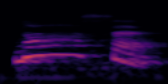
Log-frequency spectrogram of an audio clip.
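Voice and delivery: high-pitched exclamation of surprise; teacher modelling surprised intonation. Shown as a demonstration. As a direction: gasp it out in astonishment. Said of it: "é um espanto".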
